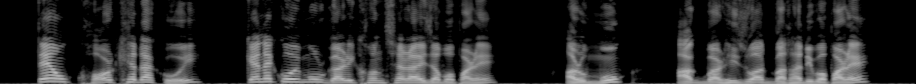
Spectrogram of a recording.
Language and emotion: Assamese, angry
